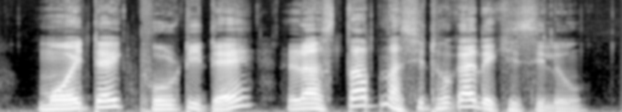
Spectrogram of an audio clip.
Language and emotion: Assamese, happy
